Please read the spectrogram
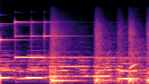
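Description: Glockenspiel's metal bars struck with mallets, about four single notes at different pitches played slowly one after another, each ringing on clearly.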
